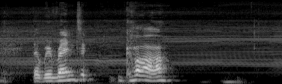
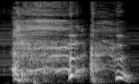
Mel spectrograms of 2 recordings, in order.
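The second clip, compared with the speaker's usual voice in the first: harsh high hacking cough; hacking cough after a hit; real coughing fit. Real, not acted. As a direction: cough through the smoke.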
